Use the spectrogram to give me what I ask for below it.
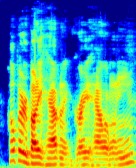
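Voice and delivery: usual speaking voice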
